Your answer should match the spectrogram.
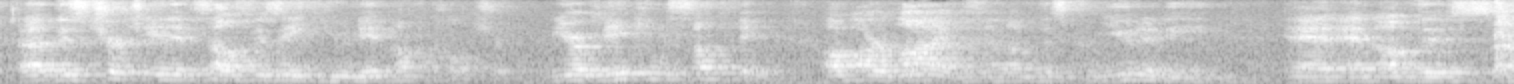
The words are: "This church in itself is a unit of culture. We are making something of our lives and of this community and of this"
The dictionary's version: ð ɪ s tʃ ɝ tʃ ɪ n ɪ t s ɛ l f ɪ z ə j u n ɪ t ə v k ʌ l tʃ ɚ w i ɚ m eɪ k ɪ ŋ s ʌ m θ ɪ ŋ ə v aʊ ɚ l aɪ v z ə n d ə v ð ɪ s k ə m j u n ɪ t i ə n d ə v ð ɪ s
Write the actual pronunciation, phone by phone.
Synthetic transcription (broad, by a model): ð ɪ s tʃ ɝ tʃ ɪ n ɪ t s ɛ l f ɪ z ə j u n ɪ t ə v k ʌ l tʃ ɚ w i ɚ m eɪ k ɪ ŋ s ʌ m θ ɪ ŋ ə v aʊ ɚ l aɪ v z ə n ə v ð ɪ s k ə m j u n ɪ t i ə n ə v ð ɪ s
